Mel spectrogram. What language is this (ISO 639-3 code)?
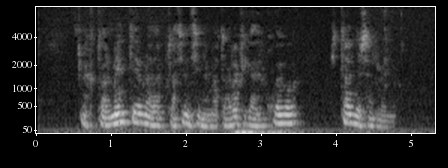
spa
